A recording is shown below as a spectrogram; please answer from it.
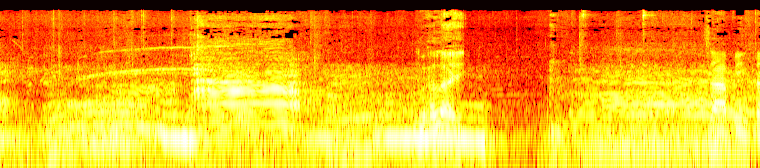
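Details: A sacrificial cow at Siyono Harjo market goes on a rampage as it comes down off a truck. Three long, drawn-out moos, each sliding downward at the end, sound over background chatter and a brief clatter.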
